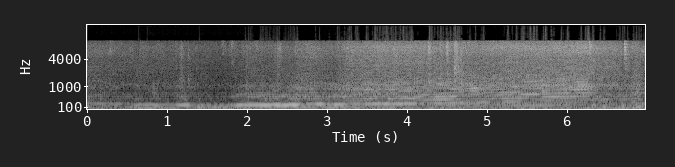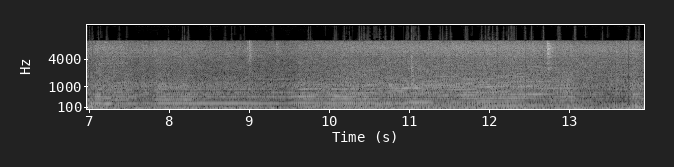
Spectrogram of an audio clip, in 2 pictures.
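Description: BMW M3 racing engine heard from inside the cabin at full effort. The revs drop over the first two seconds as the car slows for a hairpin, then climb hard under acceleration, with a gear change about six seconds in before they rise again.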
